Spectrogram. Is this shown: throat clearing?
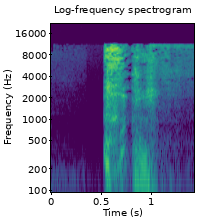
yes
